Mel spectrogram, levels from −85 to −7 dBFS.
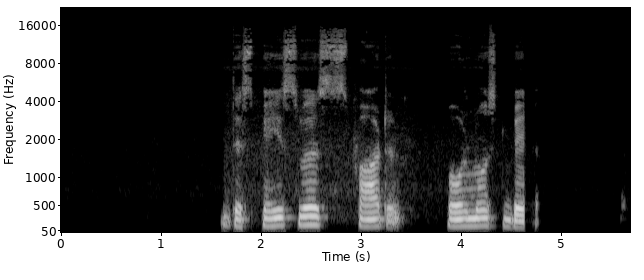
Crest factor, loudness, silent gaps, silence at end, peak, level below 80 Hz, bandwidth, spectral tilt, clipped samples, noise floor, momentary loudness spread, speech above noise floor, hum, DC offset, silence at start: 20 dB; -27 LUFS; none; 0.9 s; -8 dBFS; -74 dBFS; 15.5 kHz; -5 dB/octave; under 0.1%; -82 dBFS; 10 LU; 56 dB; none; under 0.1%; 1.6 s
